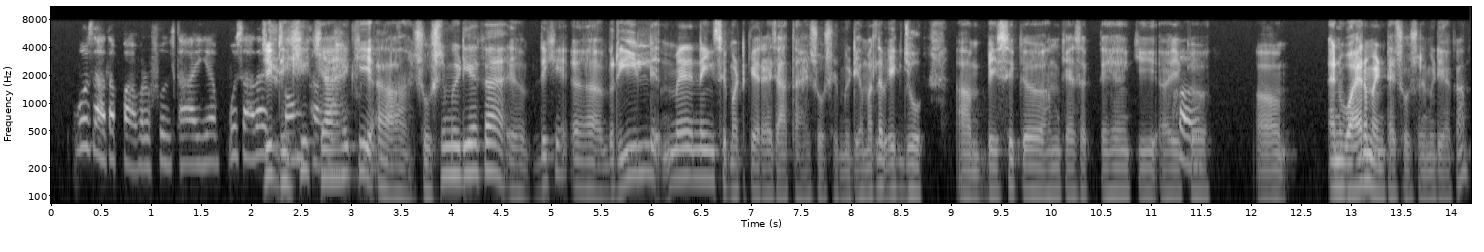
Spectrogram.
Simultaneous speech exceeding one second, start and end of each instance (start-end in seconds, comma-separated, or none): 2.1-3.4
